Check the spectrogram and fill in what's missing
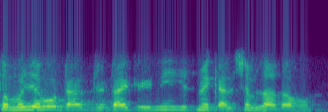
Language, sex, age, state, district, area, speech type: Urdu, male, 45-60, Delhi, South Delhi, urban, conversation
